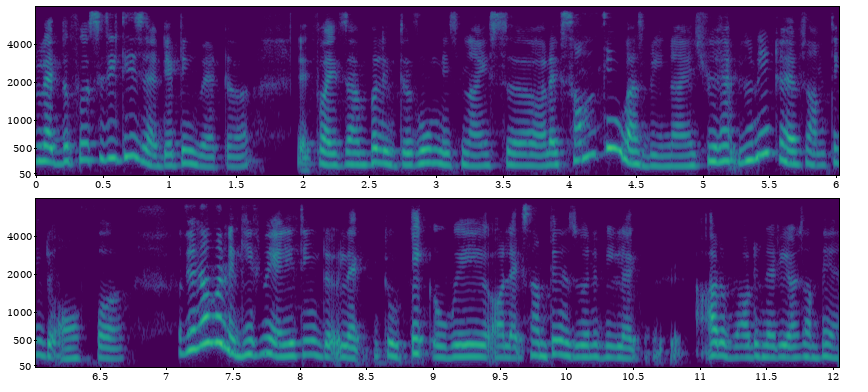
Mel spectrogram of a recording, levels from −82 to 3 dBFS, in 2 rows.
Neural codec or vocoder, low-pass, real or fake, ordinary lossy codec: codec, 16 kHz, 4 kbps, X-Codec, HuBERT features, trained on general audio; 7.2 kHz; fake; none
